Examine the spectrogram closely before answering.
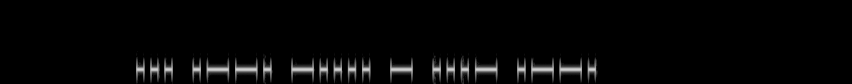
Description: Morse code, heard as a keyed tone, about 17 wpm, 700 Hz. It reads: SP6TVP
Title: DXCC-100 Call Signs - 6 Characters - Repeated 2x - 17wpm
